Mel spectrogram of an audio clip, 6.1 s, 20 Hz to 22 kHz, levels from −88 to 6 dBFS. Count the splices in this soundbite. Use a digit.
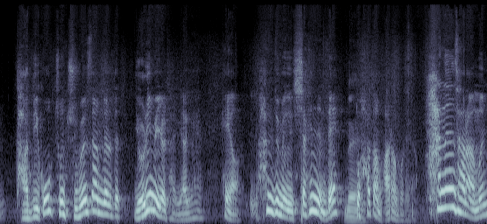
2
